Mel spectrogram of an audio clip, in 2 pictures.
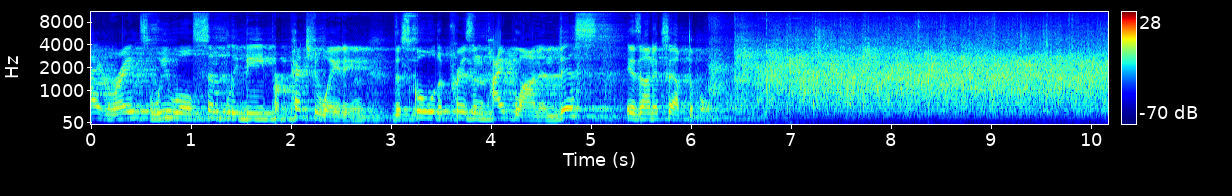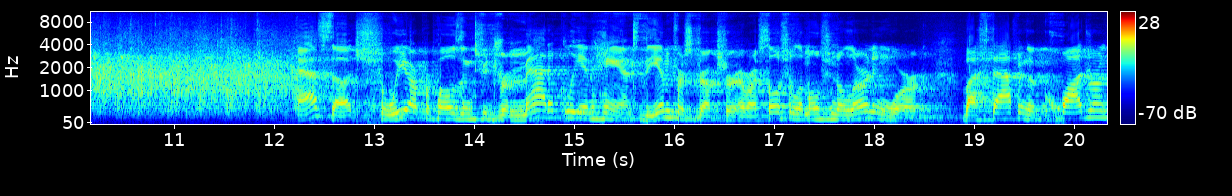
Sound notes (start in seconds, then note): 13.5 applause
